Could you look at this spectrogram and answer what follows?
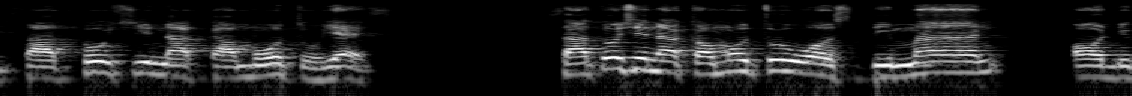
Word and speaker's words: Satoshi Nakamoto: chat i want to be sure i'm not mispronouncing the name satoshi nakamoto yes satoshi nakamoto was the man or the group of men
